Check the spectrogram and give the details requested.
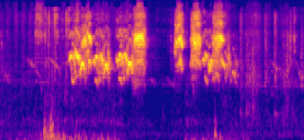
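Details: Breeding pair of budgerigars, pet Australian parrots: two clusters of rapid, gritty high chirps separated by a brief pause, with a light thump underneath.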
